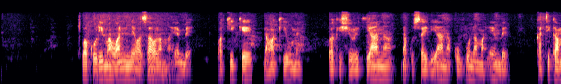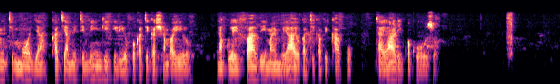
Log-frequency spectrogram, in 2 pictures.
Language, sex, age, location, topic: Swahili, male, 25-35, Dar es Salaam, agriculture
